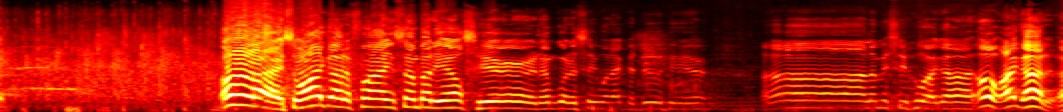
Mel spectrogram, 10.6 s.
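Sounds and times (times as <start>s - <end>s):
audience clapping: 0.0s - 4.2s
speech: 2.2s - 10.6s.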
